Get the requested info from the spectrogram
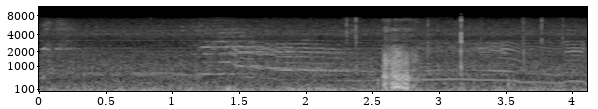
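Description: A small child's high, drawn-out wordless cries, sliding down in pitch and then held, with a short thump about two and a half seconds in.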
